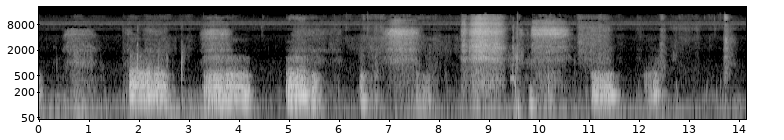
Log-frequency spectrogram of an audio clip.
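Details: Dio, a Pembroke Welsh Corgi puppy, playing with a new tennis ball attached to a rope indoors; bursts of snorting, huffing grunts and breathy wheezes come in uneven clusters, some low and throaty, others airy and hissing.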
